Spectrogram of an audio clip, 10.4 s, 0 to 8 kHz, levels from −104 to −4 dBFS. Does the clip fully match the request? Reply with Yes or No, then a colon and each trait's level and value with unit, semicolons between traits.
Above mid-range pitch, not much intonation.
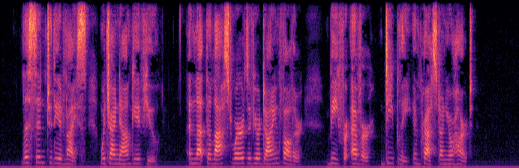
Yes: high, 225 Hz; narrow, 2.3 semitones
